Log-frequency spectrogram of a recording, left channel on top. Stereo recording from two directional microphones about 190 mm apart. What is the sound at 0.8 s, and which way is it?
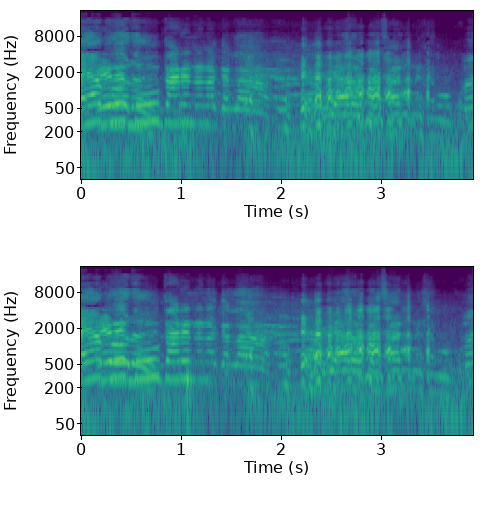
Speech, 30° right (ahead or behind).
